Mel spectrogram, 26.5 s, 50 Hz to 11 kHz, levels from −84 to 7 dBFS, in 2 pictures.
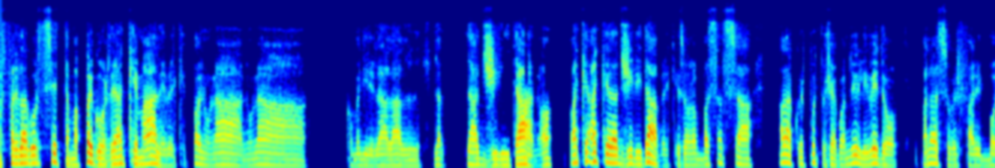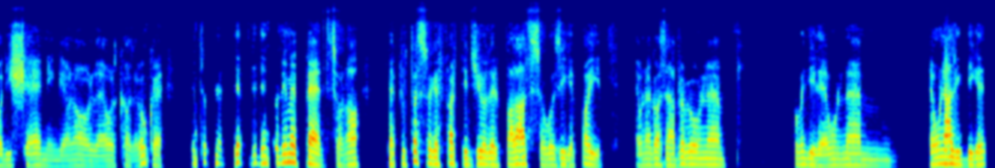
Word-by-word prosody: fare 145 Hz, -2 st, +1 dB
la 150 Hz, 0 st, +9 dB
corsetta, 150 Hz, +3 st, +2 dB
ma 115 Hz, 0 st, -2 dB
poi 160 Hz, +9 st, +8 dB
corre 125 Hz, -2 st, +2 dB
anche 135 Hz, -1 st, +2 dB
male, 130 Hz, -4 st, +3 dB
perché 105 Hz, -2 st, -12 dB
poi 135 Hz, -2 st, -2 dB
non 115 Hz, -1 st, -8 dB
ha, 115 Hz, -2 st, -1 dB
non 110 Hz, +2 st, -12 dB
ha, 110 Hz, -3 st, -3 dB, 0.5 s
come 110 Hz, 0 st, -12 dB
dire, 110 Hz, -2 st, -6 dB
la 105 Hz, +1 st, -3 dB
la 110 Hz, +1 st, -1 dB, 0.4 s
la -, -, -6 dB, 0.3 s
l'agilità, 115 Hz, +1 st, +3 dB
no, 115 Hz, +5 st, -3 dB, 0.2 s
anche 160 Hz, +5 st, +2 dB
anche 175 Hz, -2 st, +4 dB
l'agilità, 135 Hz, -4 st, +6 dB
perché 105 Hz, +2 st, -12 dB
sono 115 Hz, 0 st, -5 dB
abbastanza 120 Hz, +1 st, -4 dB, 0.4 s
Ala 160 Hz, +1 st, +4 dB
a 150 Hz, -, +2 dB
quel 130 Hz, -2 st, -8 dB
punto, 160 Hz, +7 st, -5 dB
cioè, 125 Hz, -3 st, -2 dB
quando 120 Hz, +4 st, -5 dB
io 155 Hz, -, +3 dB
li 120 Hz, -4 st, -3 dB
vedo, 120 Hz, -7 st, 0 dB, 0.3 s
ma -, -, -6 dB
no -, -, -3 dB
adesso 135 Hz, -5 st, -2 dB
per 110 Hz, 0 st, -7 dB
fare 105 Hz, 0 st, -6 dB
il 105 Hz, -, -11 dB
body 110 Hz, 0 st, -6 dB
shaming 110 Hz, -2 st, -3 dB
o 100 Hz, -, -11 dB
no 105 Hz, +1 st, -10 dB
o -, -, -8 dB
l 100 Hz, 0 st, -8 dB
cosa, 100 Hz, -3 st, -12 dB
comunque 110 Hz, -8 st, -4 dB, 0.3 s
dentro 170 Hz, -, -10 dB
de 145 Hz, -3 st, -9 dB
de 165 Hz, +1 st, +2 dB
de 145 Hz, +5 st, -8 dB
dentro 145 Hz, -2 st, -3 dB
di 165 Hz, -, +4 dB
me 165 Hz, -2 st, +7 dB
penso, 115 Hz, -3 st, +3 dB
no, 120 Hz, +2 st, -1 dB, 0.3 s
cioè, -, -, -2 dB
piuttosto 140 Hz, +4 st, 0 dB
che 130 Hz, -1 st, +3 dB
farti 135 Hz, +2 st, 0 dB
il 125 Hz, -, +1 dB
giro 130 Hz, +2 st, +1 dB
del 120 Hz, -3 st, 0 dB
palazzo 125 Hz, -2 st, +2 dB
così, 115 Hz, +2 st, -3 dB
che 110 Hz, -2 st, -5 dB
poi 120 Hz, -8 st, -3 dB, 0.4 s
è -, -, -15 dB
una 115 Hz, +2 st, -5 dB
cosa 115 Hz, -2 st, -2 dB
proprio, 125 Hz, +1 st, 0 dB
un 120 Hz, -1 st, -2 dB, 0.9 s
come 125 Hz, 0 st, -5 dB
dire, 110 Hz, -3 st, -1 dB
un, 115 Hz, +1 st, -5 dB
ehm, 105 Hz, -3 st, -6 dB, 0.4 s
è -, -, -5 dB
un 135 Hz, +2 st, +2 dB
alibi 125 Hz, -4 st, +5 dB
che 120 Hz, +1 st, +1 dB
120 Hz, 190 wpm, -23 LUFS, 110-130 Hz, 0.9 s, la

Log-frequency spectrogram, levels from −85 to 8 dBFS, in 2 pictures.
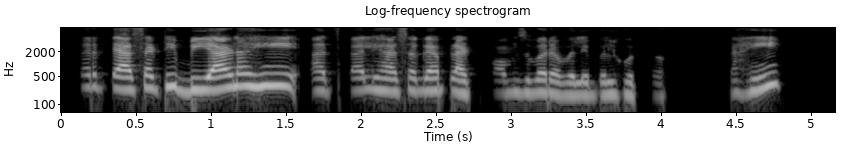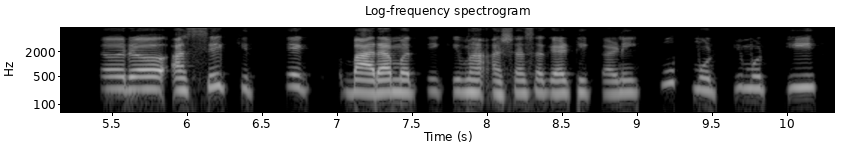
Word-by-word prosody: तर 270 Hz, -, -6 dB
त्यासाठी 250 Hz, +2 st, +4 dB
बियाणंही 275 Hz, +5 st, +7 dB
आजकाल 220 Hz, +1 st, -7 dB
ह्या 220 Hz, -2 st, 0 dB
सगळ्या 220 Hz, +1 st, 0 dB
प्लॅटफॉर्म्सवर 195 Hz, 0 st, -3 dB
अवेलेबल 175 Hz, 0 st, -4 dB
होतात. 170 Hz, -2 st, -12 dB, 0.5 s
नाही, 215 Hz, +10 st, 0 dB, 0.7 s
तर 245 Hz, 0 st, -3 dB
अ, 240 Hz, 0 st, +5 dB
असे 265 Hz, +5 st, -4 dB
कित्येक 260 Hz, +1 st, -9 dB, 0.3 s
बारामती 200 Hz, +1 st, +3 dB
किंवा 205 Hz, 0 st, -2 dB
अशा 190 Hz, +1 st, -5 dB
सगळ्या 195 Hz, -1 st, -3 dB
ठिकाणी 195 Hz, 0 st, -9 dB
खूप 340 Hz, +2 st, -11 dB
मोठी-मोठी 250 Hz, +4 st, -7 dB
220 Hz, 120 wpm, -27 LUFS, 195-245 Hz, 0.7 s, बियाणंही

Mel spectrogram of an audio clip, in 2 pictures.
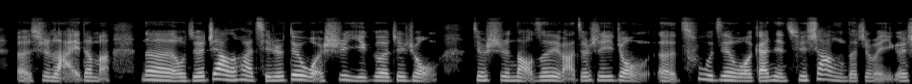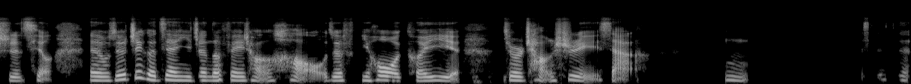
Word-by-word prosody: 呃， -, -, -2 dB
是 185 Hz, -2 st, 0 dB
来 165 Hz, -, +2 dB
的 175 Hz, 0 st, -1 dB
嘛。 165 Hz, -, -1 dB, 0.3 s
那 195 Hz, -5 st, +3 dB
我 170 Hz, -, -1 dB
觉 180 Hz, +1 st, -2 dB
得 185 Hz, -, +3 dB
这 205 Hz, -, +2 dB
样 230 Hz, -2 st, +6 dB
的 195 Hz, -, +1 dB
话， 205 Hz, -2 st, 0 dB
其 185 Hz, 0 st, -1 dB
实 185 Hz, +1 st, 0 dB
对 220 Hz, +3 st, +3 dB
我 180 Hz, -4 st, +1 dB
是 210 Hz, +4 st, +2 dB
一 170 Hz, -3 st, -1 dB
个 180 Hz, 0 st, 0 dB
这 185 Hz, +2 st, -2 dB
种 175 Hz, -2 st, -2 dB, 0.4 s
就 195 Hz, -1 st, -2 dB
是 190 Hz, -1 st, 0 dB
脑 180 Hz, -1 st, 0 dB
子 185 Hz, +2 st, -2 dB
里 185 Hz, -, +2 dB
吧 -, -, 0 dB
就 180 Hz, 0 st, -2 dB
是 190 Hz, -1 st, 0 dB
一 190 Hz, -, 0 dB
种， 185 Hz, -, -1 dB
呃， -, -, -1 dB
促 240 Hz, -4 st, -4 dB
进 195 Hz, -1 st, 0 dB
我 165 Hz, -1 st, +1 dB
赶 170 Hz, +1 st, +4 dB
紧 180 Hz, -3 st, -1 dB
去 190 Hz, +2 st, -1 dB
上 205 Hz, -5 st, +1 dB
的 155 Hz, -1 st, -5 dB
这 170 Hz, +1 st, -4 dB
么 -, -, -4 dB
一 75 Hz, -2 st, -7 dB
个 170 Hz, -, -2 dB
事 170 Hz, -1 st, +1 dB
情。 -, -, 0 dB, 0.4 s
哎， 185 Hz, -1 st, +1 dB
我 180 Hz, -, -1 dB
觉 200 Hz, -, 0 dB
得 225 Hz, -, +3 dB
这 305 Hz, +7 st, +4 dB
个 215 Hz, -5 st, +2 dB
建 195 Hz, 0 st, +2 dB
议 180 Hz, -, -2 dB
真 185 Hz, +1 st, -1 dB
的 180 Hz, 0 st, +2 dB
非 185 Hz, -2 st, -1 dB
常 180 Hz, -1 st, -2 dB
好， -, -, -1 dB
我 -, -, -7 dB
觉 180 Hz, 0 st, -2 dB
得 -, -, -2 dB, 0.2 s
以 185 Hz, -2 st, -4 dB
后 200 Hz, +1 st, +2 dB
我 180 Hz, -2 st, +4 dB
可 165 Hz, 0 st, -3 dB
以 175 Hz, -1 st, +1 dB, 0.4 s
就 190 Hz, -, 0 dB
是 180 Hz, -, +2 dB
尝 180 Hz, -, +2 dB
试 195 Hz, 0 st, +3 dB
一 -, -, -6 dB
下。 210 Hz, -, 0 dB, 1.0 s
嗯。 195 Hz, -2 st, -10 dB, 1.2 s
谢 -, -, -13 dB
谢。 190 Hz, -2 st, -13 dB
185 Hz, 255 characters per minute, -23 LUFS, 175-200 Hz, 1.2 s, 样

